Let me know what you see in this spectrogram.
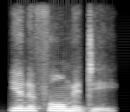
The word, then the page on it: uniformity: Indian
